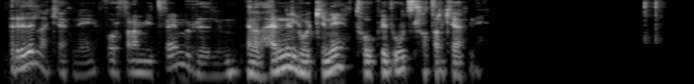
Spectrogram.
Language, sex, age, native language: Icelandic, male, 20-29, Icelandic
